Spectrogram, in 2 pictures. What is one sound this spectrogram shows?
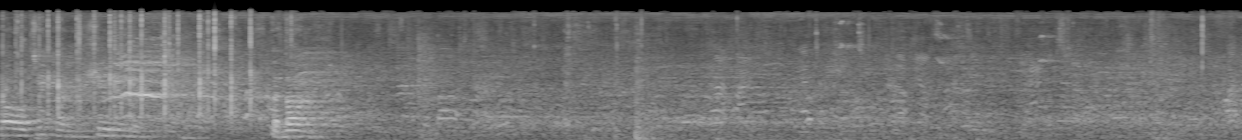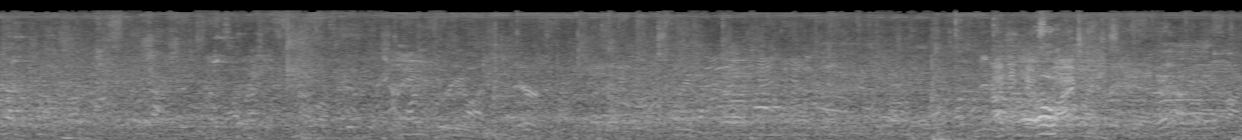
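Spectators cheer loudly.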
